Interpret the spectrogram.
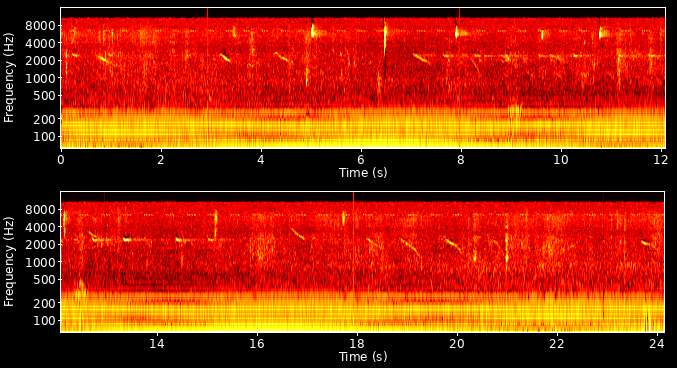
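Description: Birds calling in short, sharp, downward-sliding chirps scattered throughout, with a run of quick repeated high notes in the middle, over a steady low hum.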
